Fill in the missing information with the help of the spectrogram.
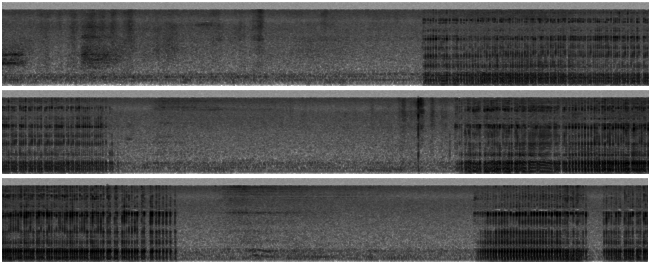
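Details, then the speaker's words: Pug dog snoring in deep sleep: three loud, rasping snores, each lasting about three seconds, separated by quieter breathing, before the dog wakes. "You're awake. You can stop snoring now, buddy."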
